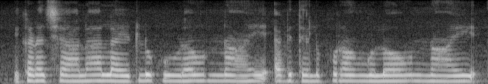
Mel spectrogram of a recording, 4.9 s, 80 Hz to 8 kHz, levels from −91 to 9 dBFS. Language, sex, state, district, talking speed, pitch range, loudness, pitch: Telugu, male, Telangana, Hyderabad, 110 wpm, 195-205 Hz, -16 LUFS, 200 Hz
